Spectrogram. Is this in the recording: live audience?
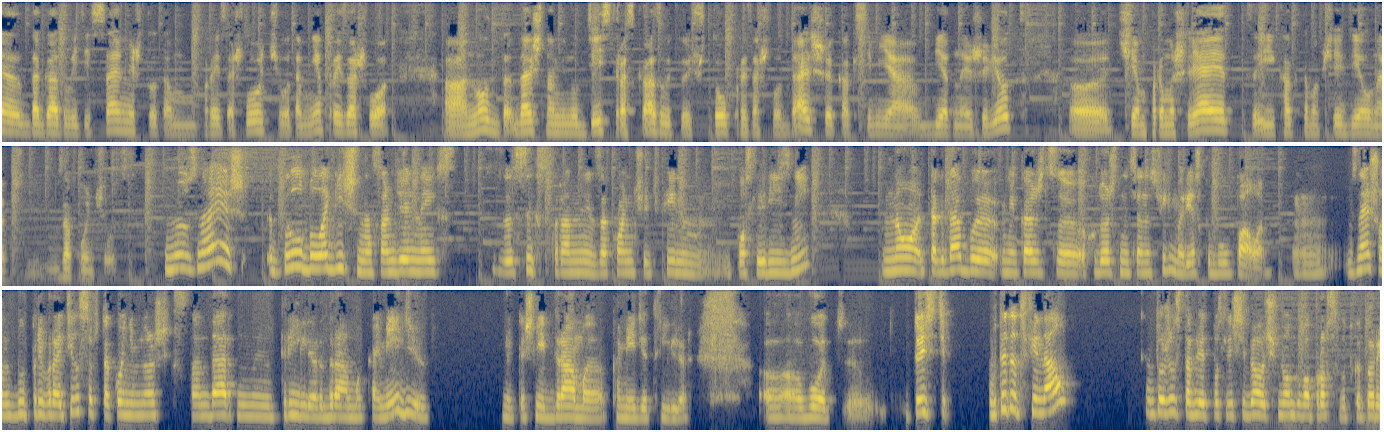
no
